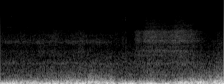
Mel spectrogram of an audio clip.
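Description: Wind buffeting the microphone of a camera on a moving bicycle: a loud, uneven low rumble.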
